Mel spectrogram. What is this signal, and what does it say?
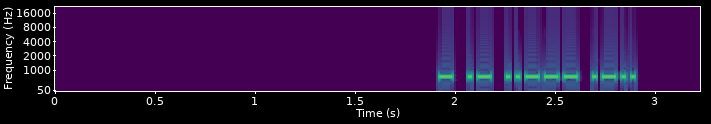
Morse code, heard as a keyed tone, about 50 wpm, 700 Hz. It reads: TA2L
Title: DXCC-100 Call Signs - 4 Characters - 50wpm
